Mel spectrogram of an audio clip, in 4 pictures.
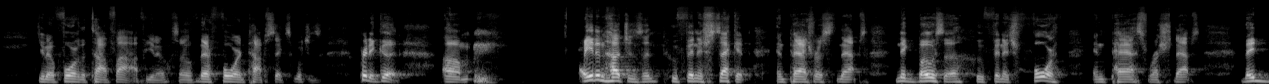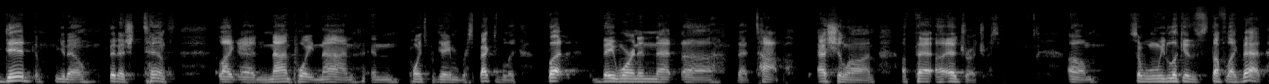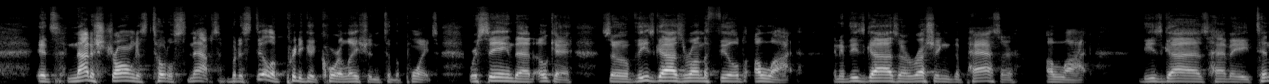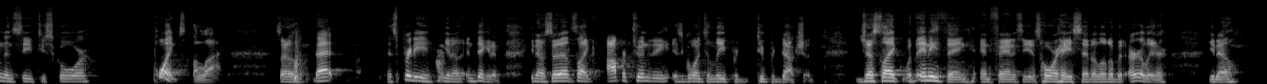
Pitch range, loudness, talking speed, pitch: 120-155 Hz, -25 LUFS, 190 wpm, 135 Hz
